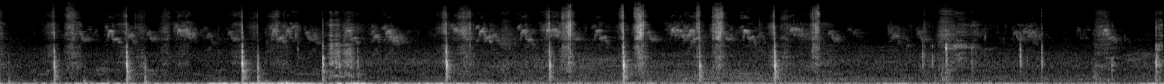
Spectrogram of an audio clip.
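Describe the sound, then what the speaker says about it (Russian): A knife chopping carrot into thin julienne strips on a board outdoors, a steady run of crisp close taps at an even quick rhythm over faint background noise, no talking. "И вот таким образом вот такой соломочкой нарезаем морковку."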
